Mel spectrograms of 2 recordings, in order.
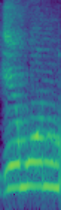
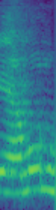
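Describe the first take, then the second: First: "এমন" starting with a tight e, "emon"; close e vowel. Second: "এমন" starting with open ae, "æmon"; open ae vowel. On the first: Teacher offering students the wrong option, close e vowel. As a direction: say "এমন" as spelt, with close e, pitched up. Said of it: "নাকি এমন বলেন". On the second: Teacher asking students how they say it, open ae vowel. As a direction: say "এমন" the everyday way, with wide ae. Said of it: "আপনি কি এমন বলেন?". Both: Shown as a demonstration.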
